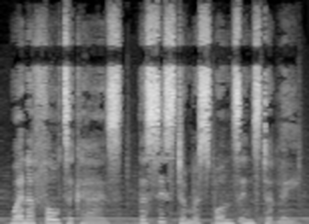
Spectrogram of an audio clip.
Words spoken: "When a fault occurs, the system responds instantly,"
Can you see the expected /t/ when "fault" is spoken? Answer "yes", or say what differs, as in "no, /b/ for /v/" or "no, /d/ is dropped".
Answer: yes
